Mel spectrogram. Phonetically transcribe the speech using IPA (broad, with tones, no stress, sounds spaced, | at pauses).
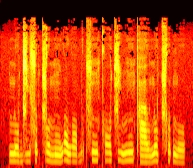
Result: n o˨ d͡ʑ i˨ s ʊ˦ ʔ t͡ɕ o˦˨ ʊ̯ m ũ˨ w ɔ˦˨ w ɔ˨ b ʊ˦ ʔ sʰ ũ˦ kʰ ɔ˦ t͡ɕ i˦˨ ŋ ũ˦ pʰ a˨ ʊ̯ n o˦˨ t͡ɕʰ ʊ˦ ʔ ŋ o˨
